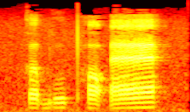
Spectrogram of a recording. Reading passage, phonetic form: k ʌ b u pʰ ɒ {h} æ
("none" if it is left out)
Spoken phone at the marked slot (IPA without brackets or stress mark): ʔ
